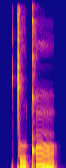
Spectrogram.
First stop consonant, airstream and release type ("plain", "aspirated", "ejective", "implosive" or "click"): click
